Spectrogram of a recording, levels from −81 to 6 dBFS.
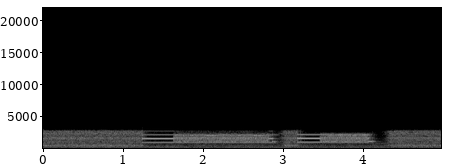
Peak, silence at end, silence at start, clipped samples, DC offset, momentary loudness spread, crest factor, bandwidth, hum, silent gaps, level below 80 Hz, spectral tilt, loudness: -24 dBFS; 0 s; 0 s; under 0.1%; under 0.1%; 9 LU; 14 dB; 4.5 kHz; none; none; -64 dBFS; -3 dB/octave; -36 LUFS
